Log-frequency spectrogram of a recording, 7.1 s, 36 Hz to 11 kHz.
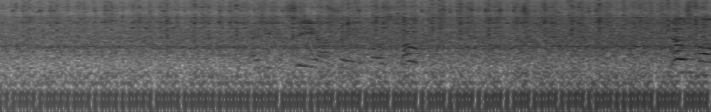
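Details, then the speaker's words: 1969 Volkswagen Beetle after replacing NGK spark plugs with correct, gapped plugs, choke partly on at first: deep, steady, even thrum with no stumbles or misses, no smoke; engine idling smoothly. "so much better absolutely much better the first part of the choke was still on but now running nice and smooth no smoke"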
